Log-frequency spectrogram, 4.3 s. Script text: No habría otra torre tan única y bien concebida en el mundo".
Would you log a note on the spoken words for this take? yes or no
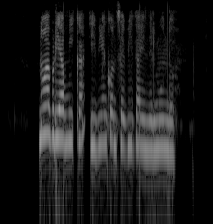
yes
